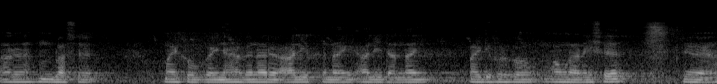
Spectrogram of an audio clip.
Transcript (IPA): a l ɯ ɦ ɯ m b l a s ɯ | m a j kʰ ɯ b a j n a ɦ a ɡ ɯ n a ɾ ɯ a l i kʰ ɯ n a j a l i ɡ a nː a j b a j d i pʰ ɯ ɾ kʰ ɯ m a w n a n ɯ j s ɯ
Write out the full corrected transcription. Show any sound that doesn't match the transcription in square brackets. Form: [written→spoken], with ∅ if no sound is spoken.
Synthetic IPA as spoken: a [l→ɾ] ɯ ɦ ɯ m b l a s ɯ | m a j kʰ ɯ [b→ɡ] a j n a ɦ a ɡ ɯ n a ɾ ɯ a l i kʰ ɯ n a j a l i [ɡ→d] a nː a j b a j d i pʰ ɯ ɾ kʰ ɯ m a w n a n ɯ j s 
